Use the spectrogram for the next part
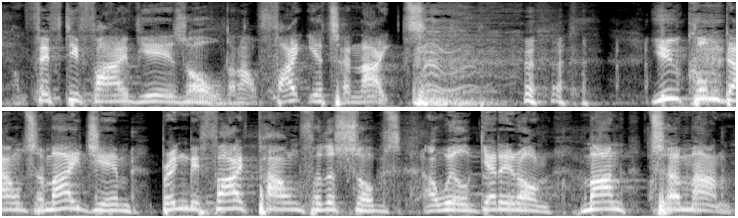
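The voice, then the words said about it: Imitates another person's voice. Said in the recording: “It's the craziest accent that I could ever find ... That's exactly how it sounds.”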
